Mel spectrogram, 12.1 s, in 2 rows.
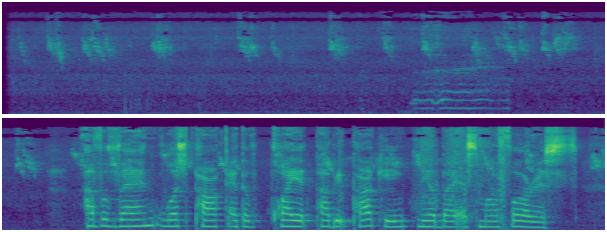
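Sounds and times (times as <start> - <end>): birds chirping: 0.1 - 12.0
person humming: 4.1 - 5.1.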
